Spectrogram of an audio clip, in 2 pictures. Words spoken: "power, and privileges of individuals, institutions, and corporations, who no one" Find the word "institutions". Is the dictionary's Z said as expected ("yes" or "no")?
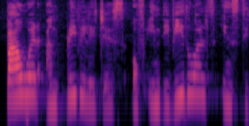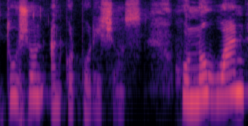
no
